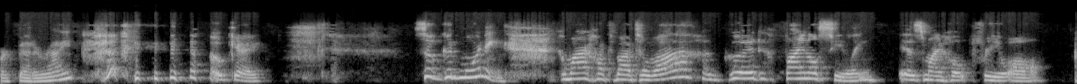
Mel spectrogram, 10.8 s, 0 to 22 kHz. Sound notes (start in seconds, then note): 0.9 laughs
